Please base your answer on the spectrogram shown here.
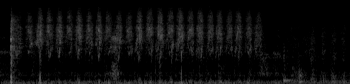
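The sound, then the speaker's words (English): Palms rubbed briskly together in a long run of quick, even strokes, followed by softer rubbing around the belly button as the sound grows quieter near the end. “my hands together gently for really quickly for around 15 seconds... And then rubbing around your belly button that makes you lose weight.”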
